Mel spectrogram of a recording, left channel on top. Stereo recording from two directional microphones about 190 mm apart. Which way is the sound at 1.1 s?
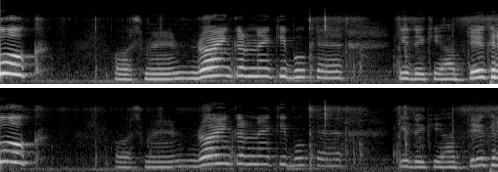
50° left (ahead or behind).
